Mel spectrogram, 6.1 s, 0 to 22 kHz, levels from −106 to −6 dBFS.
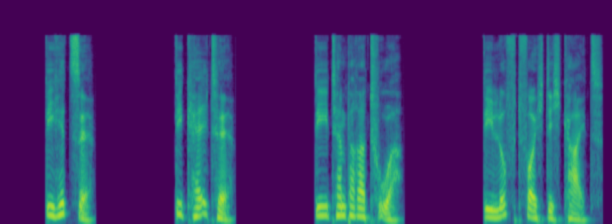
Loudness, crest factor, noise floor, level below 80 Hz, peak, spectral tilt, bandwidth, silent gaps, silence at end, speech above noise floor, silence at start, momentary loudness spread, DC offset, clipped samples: -25 LUFS; 18 dB; under -90 dBFS; -50 dBFS; -8 dBFS; -6 dB/octave; 12 kHz; 0.95-1.74 s, 2.35-3.15 s, 4.04-4.83 s; 0.1 s; over 67 dB; 0.45 s; 8 LU; under 0.1%; under 0.1%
